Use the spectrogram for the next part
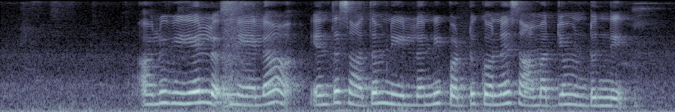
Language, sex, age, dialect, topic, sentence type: Telugu, female, 18-24, Utterandhra, agriculture, question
